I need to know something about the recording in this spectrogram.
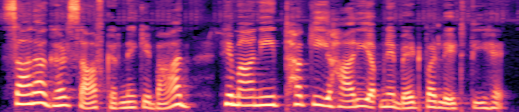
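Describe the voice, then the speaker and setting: A woman's voice: medium pitch, expressive, slow pace, a little mellow. A woman narrator reading a scripted dramatic family story.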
